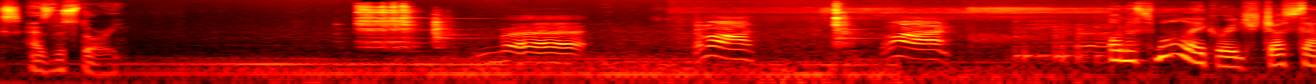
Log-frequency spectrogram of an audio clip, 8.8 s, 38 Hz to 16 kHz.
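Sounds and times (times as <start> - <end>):
speech: 0.1 - 1.0, 3.3 - 8.7
white-faced sheep bleating on a small acreage in Oklahoma: 3.2 - 4.0, 5.9 - 7.6.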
